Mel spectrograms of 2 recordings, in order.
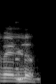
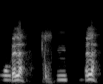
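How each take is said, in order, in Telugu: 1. ఈ పదం సాధారణంగా, మామూలు పద్ధతిలో చెప్పబడింది. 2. ఈ పదం గట్టిగా, బలమైన నొక్కితో చెప్పబడింది. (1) "వెళ్ళు అంటే ఒక మామూలుగా" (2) "కొద్దిగా గట్టిగా నొక్కి చెప్పినట్టు"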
